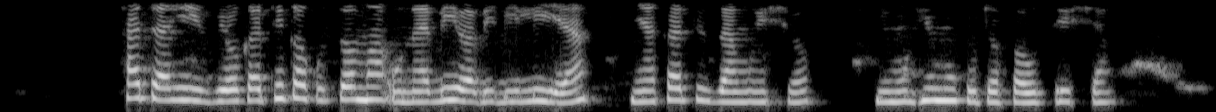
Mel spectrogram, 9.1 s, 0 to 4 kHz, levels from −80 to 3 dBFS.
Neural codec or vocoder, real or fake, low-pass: vocoder, 22.05 kHz, 80 mel bands, Vocos; fake; 3.6 kHz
